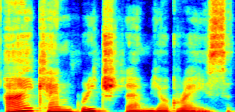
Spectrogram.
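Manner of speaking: ordinary delivery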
